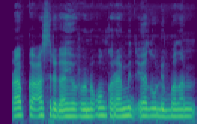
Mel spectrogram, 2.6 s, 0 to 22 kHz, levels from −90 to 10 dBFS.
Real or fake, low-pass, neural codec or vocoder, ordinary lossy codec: real; none; none; none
